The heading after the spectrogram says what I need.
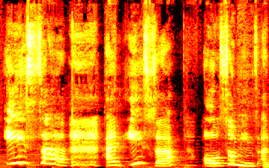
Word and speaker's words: isa: And here's one of the words that I want you to learn, and it's called Isa.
